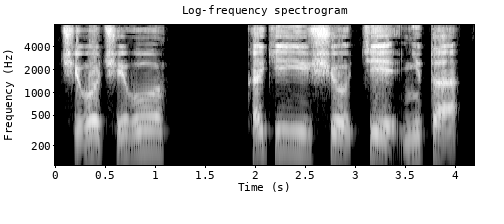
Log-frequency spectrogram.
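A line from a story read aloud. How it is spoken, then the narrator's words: Laughing. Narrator (Russian): засмеялся Элиас Корк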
